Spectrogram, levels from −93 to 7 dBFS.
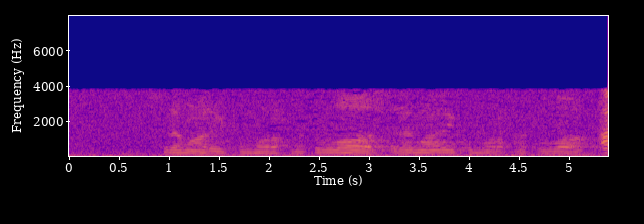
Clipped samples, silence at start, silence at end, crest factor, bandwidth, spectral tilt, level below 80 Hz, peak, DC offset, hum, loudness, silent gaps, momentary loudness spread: under 0.1%; 0 s; 0 s; 24 dB; 3.9 kHz; -2.5 dB/octave; -52 dBFS; -14 dBFS; under 0.1%; none; -39 LUFS; none; 11 LU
